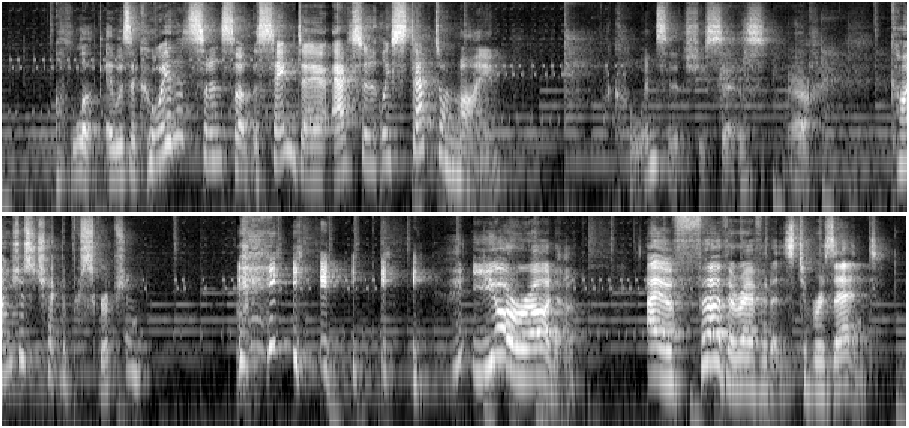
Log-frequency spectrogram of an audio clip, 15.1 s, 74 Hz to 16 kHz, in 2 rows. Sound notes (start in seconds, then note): 9.5 high-pitched laugh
